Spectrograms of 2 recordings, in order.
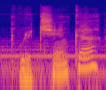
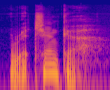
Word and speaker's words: Реченька: Anyway, I'm not sure if I'm going to if I'm going to pronounce this correctly, but I think it's pronounced Rin- Richenka?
